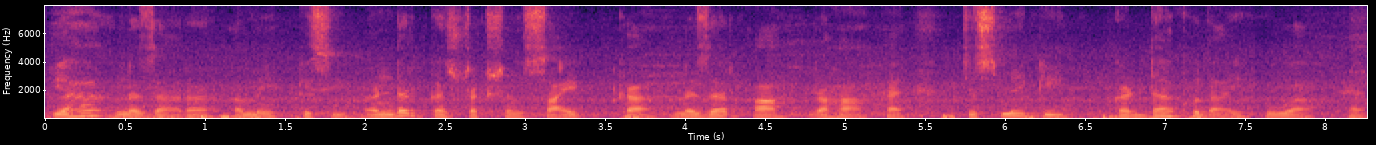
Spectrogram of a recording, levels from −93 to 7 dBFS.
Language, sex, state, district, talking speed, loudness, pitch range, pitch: Hindi, male, Chhattisgarh, Raipur, 130 wpm, -19 LUFS, 135-150 Hz, 140 Hz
